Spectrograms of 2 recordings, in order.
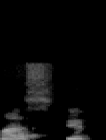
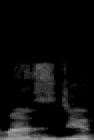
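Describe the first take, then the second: First: It is said with a clear, hissing s sound. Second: It is said with a voiced z-like sound. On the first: The speaker calls it right. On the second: The speaker calls it wrong.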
